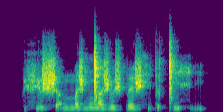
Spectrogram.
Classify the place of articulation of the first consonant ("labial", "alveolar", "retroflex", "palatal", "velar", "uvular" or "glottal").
labial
